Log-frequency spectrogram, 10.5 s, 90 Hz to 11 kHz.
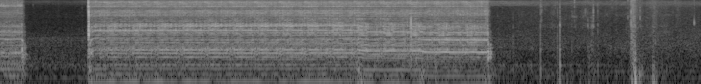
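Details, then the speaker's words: Forest River Palomino SS-1251 pop-up camper roof lift motor after greasing the gears, which had sounded crunchy like sand: steady, even motor hum for about six seconds with no crunching or grinding, normal operation. "okay I don't know if you can tell through the video but I can tell with my ears this is much quieter and I no longer hear that crunchy sound like sand in the gears so I think this issue has been fixed"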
